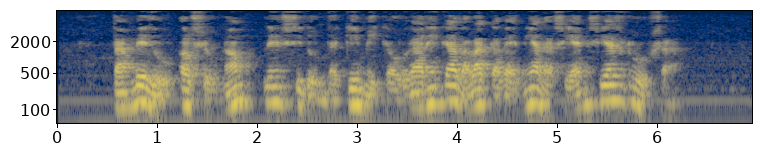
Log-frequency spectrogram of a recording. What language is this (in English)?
Catalan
